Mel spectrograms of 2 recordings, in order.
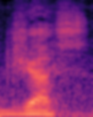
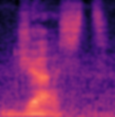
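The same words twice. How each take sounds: First: The word is slurred with sounds dropped. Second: The word is said fully with every sound. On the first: "I said just" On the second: "I did not say just"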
